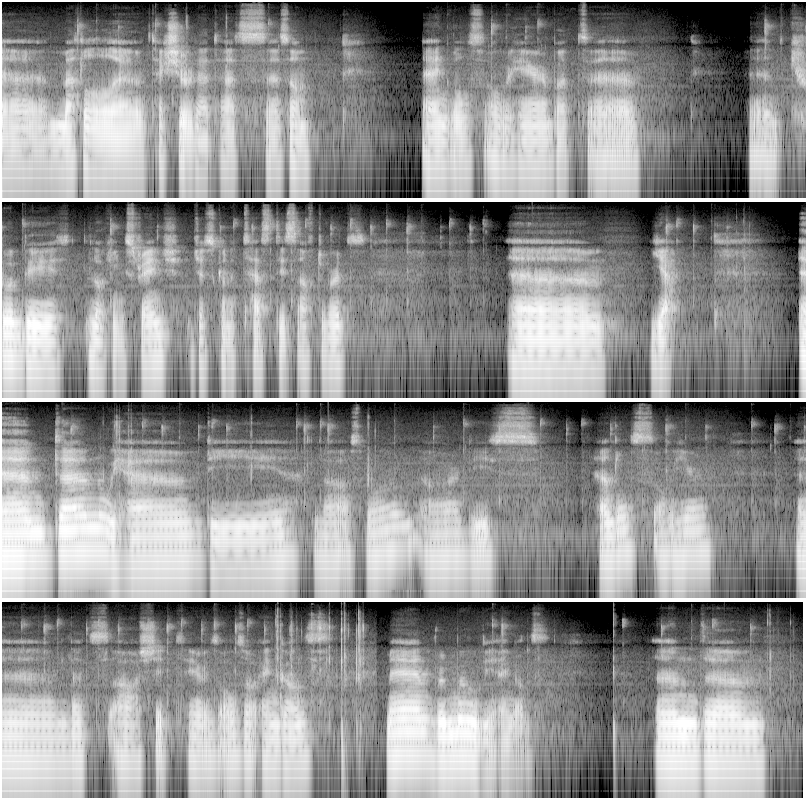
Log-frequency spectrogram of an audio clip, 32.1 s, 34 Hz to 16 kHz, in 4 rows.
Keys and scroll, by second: 27.6 alt+super+a.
